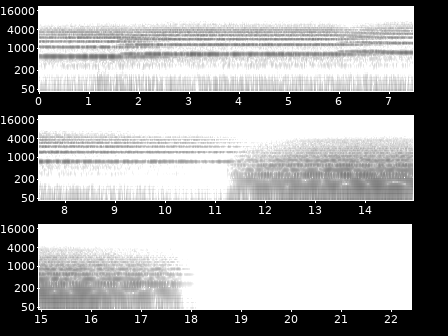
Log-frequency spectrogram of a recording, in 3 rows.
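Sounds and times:
menu music strings stem: 0:00.0 - 0:17.7.

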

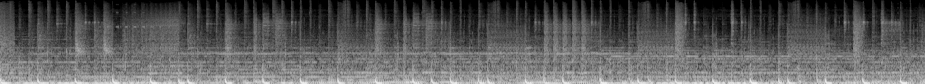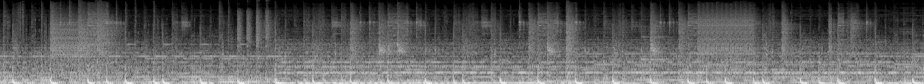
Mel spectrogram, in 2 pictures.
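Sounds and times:
fast murky water flowing: 0:00.0 - 0:18.4.

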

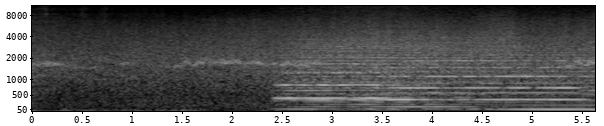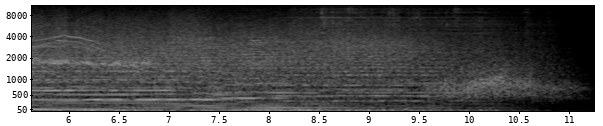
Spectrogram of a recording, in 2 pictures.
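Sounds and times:
background music for an entrance: 0:02.4 - 0:10.3.

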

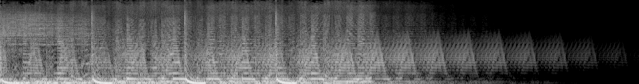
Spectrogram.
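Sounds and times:
action boss battle music: 0:00.0 - 0:04.9.

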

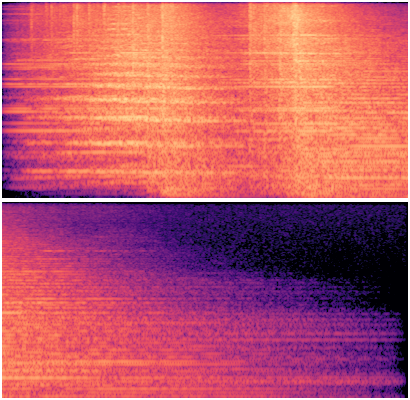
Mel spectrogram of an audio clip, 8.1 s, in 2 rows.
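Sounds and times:
combat intro music: 0:00.1 - 0:07.7.

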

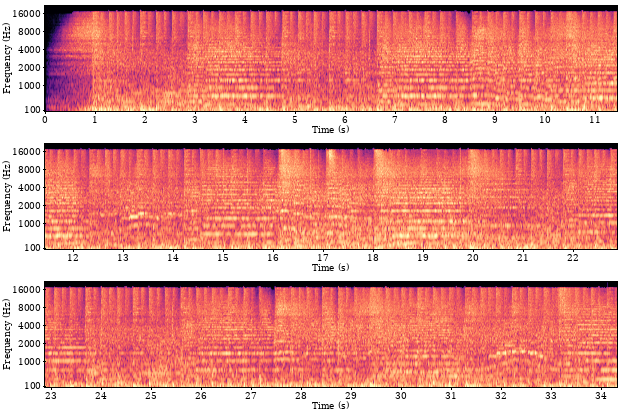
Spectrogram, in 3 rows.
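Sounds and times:
game final boss music: 0:00.8 - 0:34.3.

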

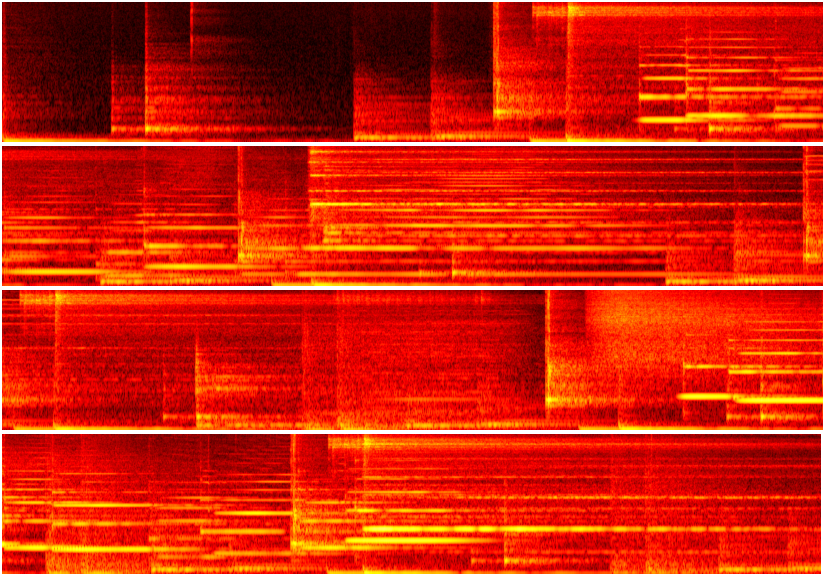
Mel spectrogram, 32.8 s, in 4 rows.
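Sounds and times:
percussion music: 0:00.0 - 0:03.3, 0:04.2 - 0:32.8.

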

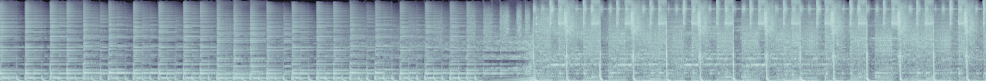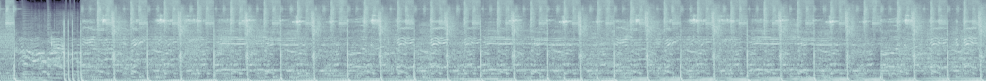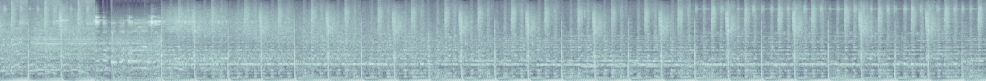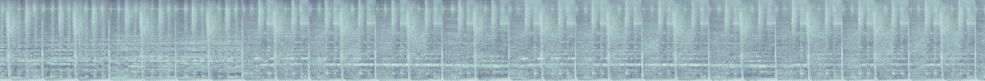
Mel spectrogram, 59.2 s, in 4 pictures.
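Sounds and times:
phonk music: 0:00.0 - 0:59.1.

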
